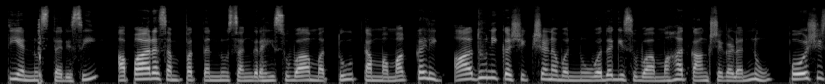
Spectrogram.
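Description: Brief glitches at 0.35–0.41 s, 4.38–4.42 s and 6.83–6.89 s come from damaged data in the compressed stream: corrupted frames break decoder sync until it finds the next header.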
